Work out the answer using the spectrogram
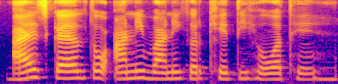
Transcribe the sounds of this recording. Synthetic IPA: aːjd͡ʒkəlt̪oʔaːnibaːnikəɾkʰeːt̪iɦoːət̪ɦɛː

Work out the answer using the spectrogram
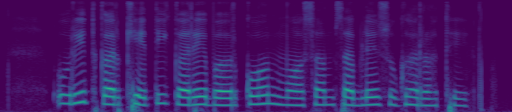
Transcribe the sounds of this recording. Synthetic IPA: ʊɾɪt̪kəɾkʰeːt̪ikəɾebɔɾkoːnmɔːsəmsəblesʊɡʱəɾːəɦt̪ʰeː

